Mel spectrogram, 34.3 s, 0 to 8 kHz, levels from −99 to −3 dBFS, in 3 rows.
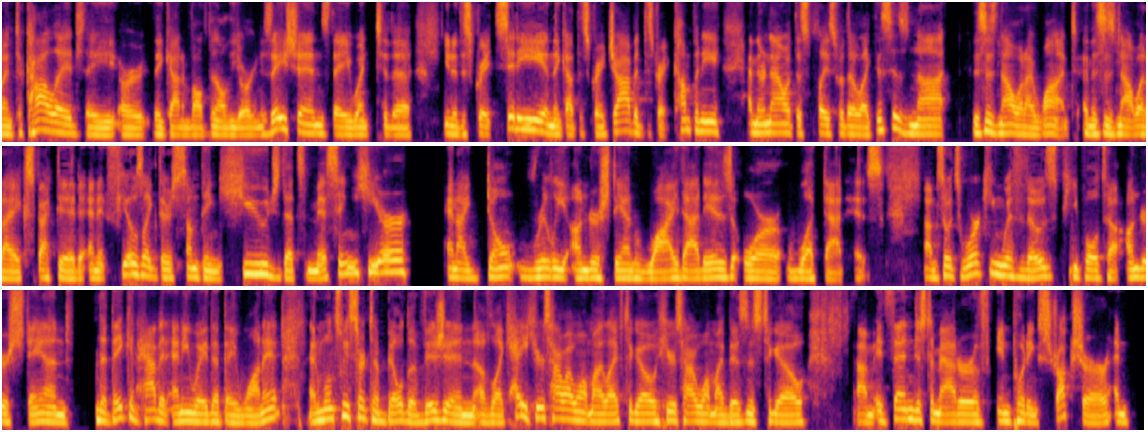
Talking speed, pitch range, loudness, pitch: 235 wpm, 115-140 Hz, -17 LUFS, 125 Hz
